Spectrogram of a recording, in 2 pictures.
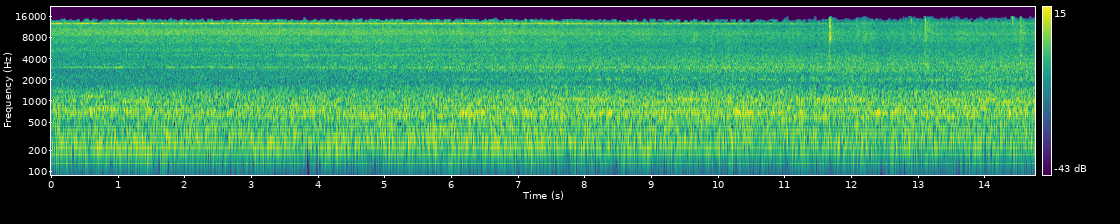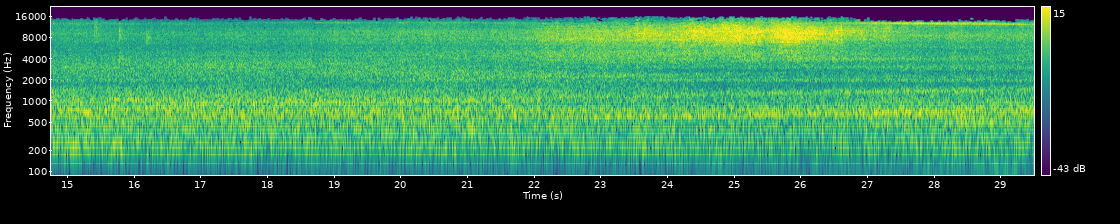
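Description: Hayabusa shinkansen train running along the platform: a loud, steady rush of wheels and air, with an electric motor whine that rises in pitch near the end.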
